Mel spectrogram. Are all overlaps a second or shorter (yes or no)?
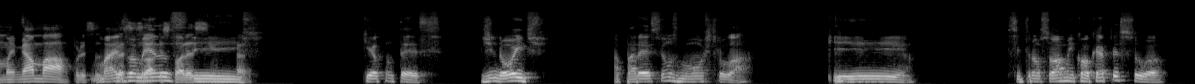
no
